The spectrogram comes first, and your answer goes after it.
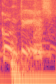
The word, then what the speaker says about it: Contés: Esto es Mi Rutina de Trabajo con Contés, con acento en la E.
